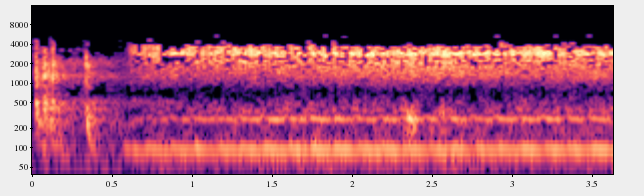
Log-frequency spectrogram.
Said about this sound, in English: All right. Close the hatch and exhaust the airlock. Hatch closing.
